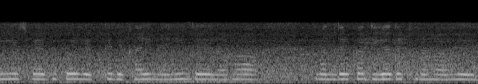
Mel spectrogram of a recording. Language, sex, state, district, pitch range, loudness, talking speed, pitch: Hindi, female, Goa, North and South Goa, 235-245 Hz, -26 LUFS, 175 wpm, 240 Hz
